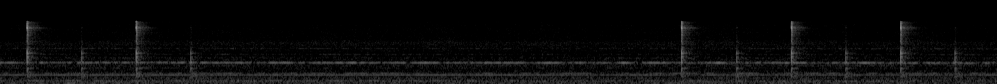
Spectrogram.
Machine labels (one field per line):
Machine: valve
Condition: normal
